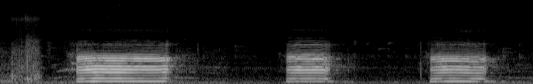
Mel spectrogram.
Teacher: গলা থেকে হালকা বাতাস বের করে এক আলিফ টেনে উচ্চারিত হবে।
